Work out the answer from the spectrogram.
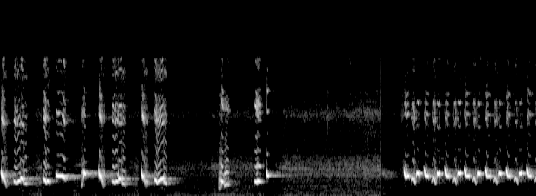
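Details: Yellow-vented bulbul singing a long-rolling 'ropel panjang' lure song: bursts of quick chirpy whistled notes, then a quieter pause with faint hiss and low rumble, ending in a fast, even series of bright repeated notes.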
